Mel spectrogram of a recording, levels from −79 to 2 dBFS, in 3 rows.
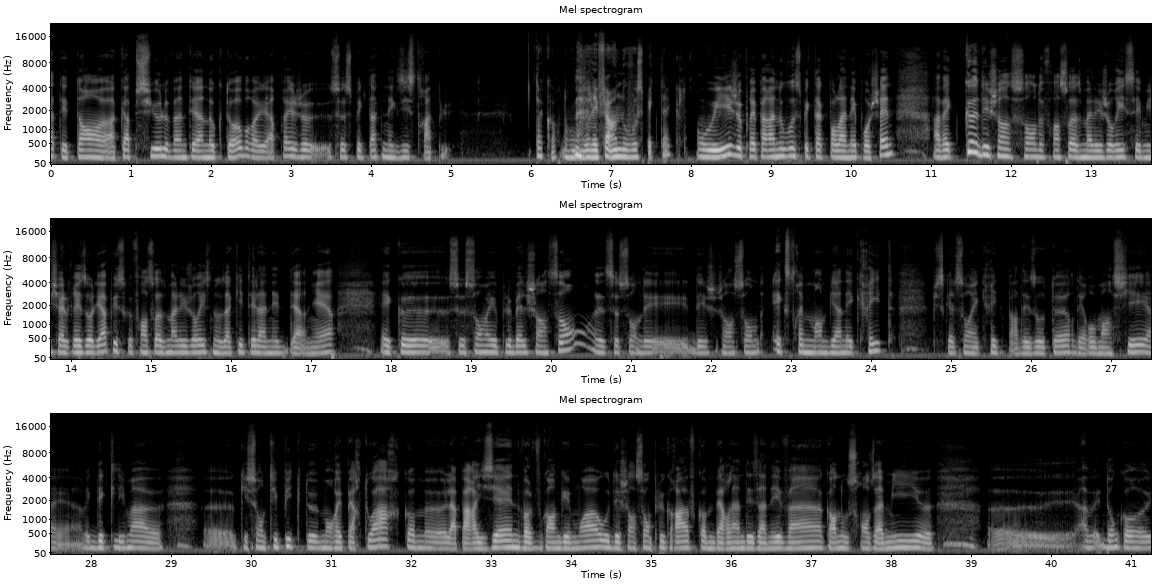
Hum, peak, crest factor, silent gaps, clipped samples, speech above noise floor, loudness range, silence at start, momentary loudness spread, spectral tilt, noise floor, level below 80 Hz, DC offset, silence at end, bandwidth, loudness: none; -6 dBFS; 22 dB; none; under 0.1%; 26 dB; 7 LU; 0 s; 10 LU; -6.5 dB/octave; -53 dBFS; -58 dBFS; under 0.1%; 0 s; 16.5 kHz; -27 LUFS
